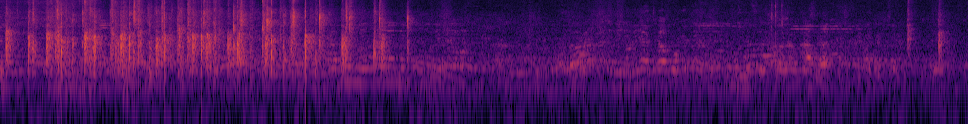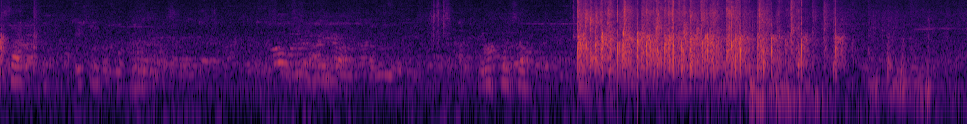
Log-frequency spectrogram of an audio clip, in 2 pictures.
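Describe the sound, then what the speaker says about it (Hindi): An audience at a Drivers Day celebration in India breaks into loud applause at the start, then a speaker talks over scattered sound before a second vigorous burst of clapping near the end. "जोरदार ताली बजाइए।"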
